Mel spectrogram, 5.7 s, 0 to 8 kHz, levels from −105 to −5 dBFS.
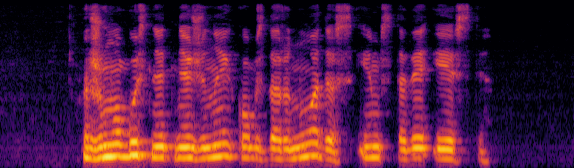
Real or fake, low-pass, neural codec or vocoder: real; 7.2 kHz; none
